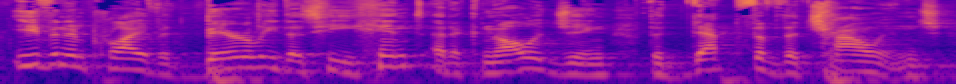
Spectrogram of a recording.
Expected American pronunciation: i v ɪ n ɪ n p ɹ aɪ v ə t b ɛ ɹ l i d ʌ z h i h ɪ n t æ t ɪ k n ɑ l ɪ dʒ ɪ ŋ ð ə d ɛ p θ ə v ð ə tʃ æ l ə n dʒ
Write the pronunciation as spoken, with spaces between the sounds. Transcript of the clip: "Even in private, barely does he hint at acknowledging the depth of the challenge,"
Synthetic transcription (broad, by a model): i v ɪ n ɪ n p ɹ aɪ v ə t b ɛ ɹ l i d ʌ z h i h ɪ n t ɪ t ɪ k n ɑ l ɪ dʒ ɪ ŋ ð ə d ɛ p θ ə v ð ə tʃ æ l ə n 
